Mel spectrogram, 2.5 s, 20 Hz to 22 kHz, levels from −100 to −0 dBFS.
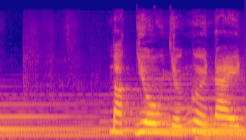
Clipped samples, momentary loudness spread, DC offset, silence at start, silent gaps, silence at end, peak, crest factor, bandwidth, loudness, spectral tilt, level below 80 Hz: under 0.1%; 21 LU; under 0.1%; 0 s; none; 0 s; 0 dBFS; 16 dB; 14.5 kHz; -14 LUFS; -7 dB/octave; -58 dBFS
